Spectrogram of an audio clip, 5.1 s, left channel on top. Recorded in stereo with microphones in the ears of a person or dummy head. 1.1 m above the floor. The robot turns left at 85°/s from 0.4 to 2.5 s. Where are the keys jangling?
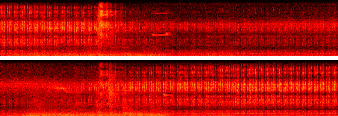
25° left; by 1.9 s 10° right.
